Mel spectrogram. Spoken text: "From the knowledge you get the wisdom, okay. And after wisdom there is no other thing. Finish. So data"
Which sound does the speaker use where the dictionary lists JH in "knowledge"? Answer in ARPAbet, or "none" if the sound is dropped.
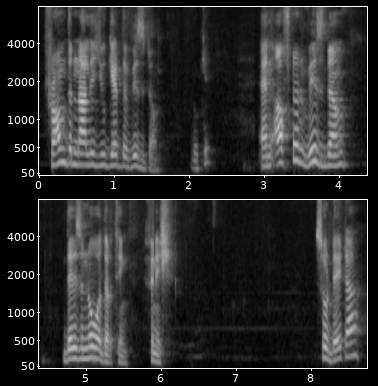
JH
